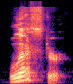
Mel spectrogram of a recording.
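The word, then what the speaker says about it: Leicester: okay it's called red Lester cheese and she came up she says is this like Hester that's exactly what she said how do you pronounce is this like Chester is it yeah I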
